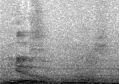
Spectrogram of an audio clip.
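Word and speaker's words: knew: today I know yesterday I new silent k today I make yesterday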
